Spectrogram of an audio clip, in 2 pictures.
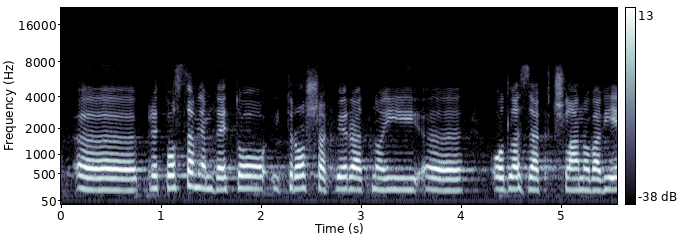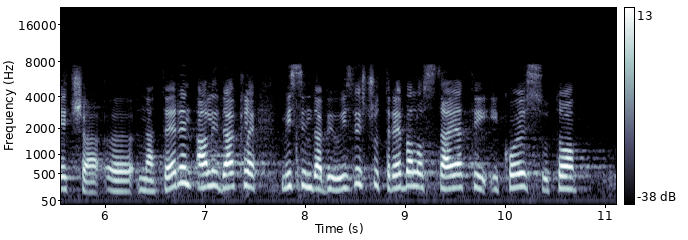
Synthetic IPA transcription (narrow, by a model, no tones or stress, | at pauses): əpɾet̪̚po̞st̪aʋʎamd̪aje̞t̪o̞ːit̪ɾo̞ʃakʋʲje̞ɾo̞jat̪no̞i | o̞d̪lazakt͡ʃlano̞ʋaʋje̞ːt͡ɕanat̪e̞ɾe̞nalid̪akle̞mislimd̪abiuizʋje̞ʃt͡ʃut̪ɾe̞balo̞st̪ajat̪iʔiko̞jesut̪o̞ː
